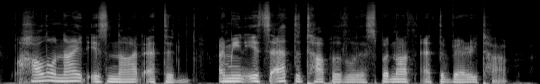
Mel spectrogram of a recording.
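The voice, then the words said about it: Monotone, low voice with vocal fry. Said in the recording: “I sound terrible. Monotone, depressed, vocal fry... I could fry eggs with that vocal fry.”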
